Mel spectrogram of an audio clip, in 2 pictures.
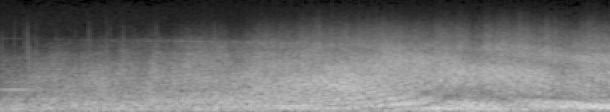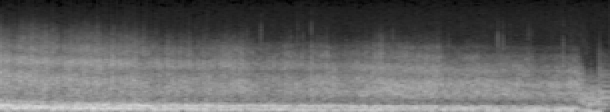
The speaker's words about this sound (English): Hold your breath. It's time for a jet to bore a hole in the sky. Right now.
